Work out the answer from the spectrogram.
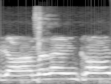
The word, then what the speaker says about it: Yarmolenko: Yarmolenko rhymes with no.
